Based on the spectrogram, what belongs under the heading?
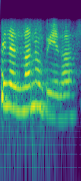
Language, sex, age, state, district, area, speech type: Kashmiri, female, 18-30, Jammu and Kashmir, Ganderbal, rural, conversation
